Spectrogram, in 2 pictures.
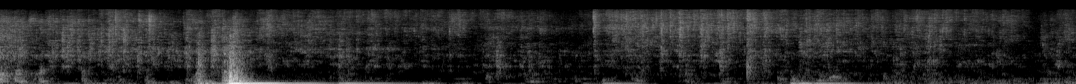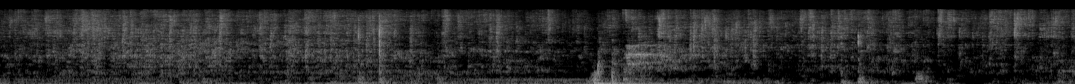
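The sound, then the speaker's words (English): Food sizzles steadily in a hot pan, a continuous bright hiss dotted with small crackles and pops, moderately loud, with a brief louder clatter early on and no voices. “Still, you can still hear what we say over the sizzling.”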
